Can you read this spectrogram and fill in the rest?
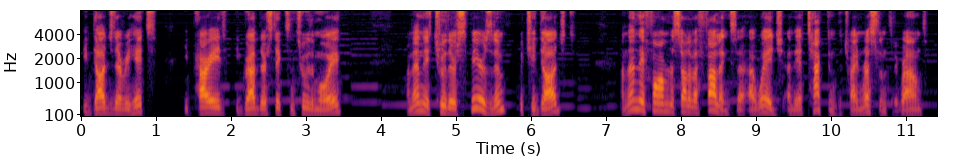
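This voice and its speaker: A man's voice: on the high side, expressive, fairly quick, no echo. An Irish man tells an old legend in a lilting storyteller's manner. His delivery is dramatic and spoken as oral tale-telling. Instrumental music plays faintly behind him. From Ireland.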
